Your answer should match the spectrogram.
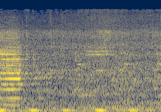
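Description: A short car horn toot at the start, over background music with a steady bass beat of about two beats a second.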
